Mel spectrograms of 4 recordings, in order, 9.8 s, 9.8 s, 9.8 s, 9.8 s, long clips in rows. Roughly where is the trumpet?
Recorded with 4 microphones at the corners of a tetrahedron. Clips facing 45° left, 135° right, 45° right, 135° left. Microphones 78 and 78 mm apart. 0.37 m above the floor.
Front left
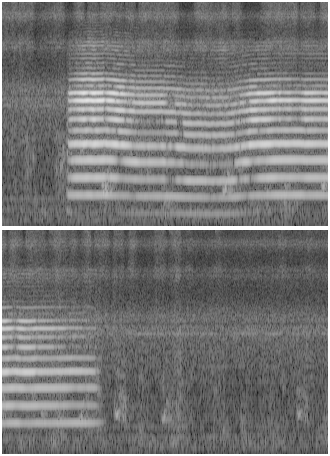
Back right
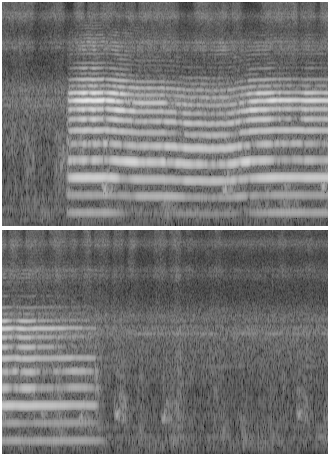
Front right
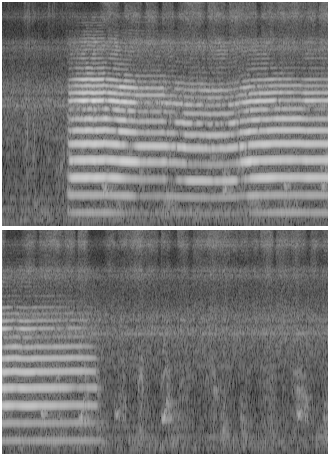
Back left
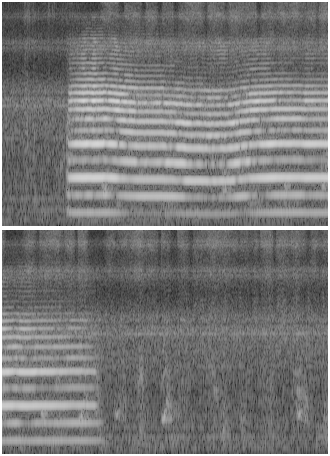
Behind left.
